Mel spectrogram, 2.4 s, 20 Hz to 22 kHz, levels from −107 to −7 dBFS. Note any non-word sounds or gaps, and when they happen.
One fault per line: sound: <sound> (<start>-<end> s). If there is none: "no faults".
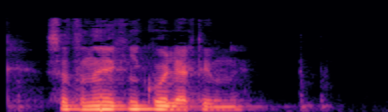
no faults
